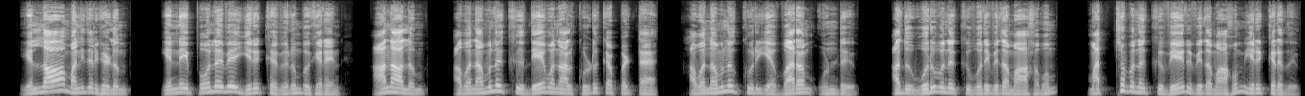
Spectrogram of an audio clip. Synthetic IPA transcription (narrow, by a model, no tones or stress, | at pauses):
ɛlːaːmɐnɪðɐɾɣɐɭɯm | ɛnːɐɪpːoːlɐʋeːɪɾɯkːɐʋɪɾɯmbɯɣɪreːn | ʔaːnaːlɯm | ɐʋɐnɐʋɐnɯkːɯd̪eːʋɐnaːlkɔɽɯkːɐpːɐʈːɐ | ɐʋɐnɐʋɐnɯkːɯrɪjɐʋɐɾɐmʊɳɖɯ | ʔɐðɯɔɾɯʋɐnɯkːɯɔɾɯʋɪðɐmaːɣɐʋɯmː | ɐʈrɐʋɐnɯkːɯʋeːɾɯʋɪðɐmaːɣɐʋɯmɪɾɯkːɪrɐðɯ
